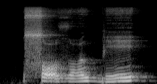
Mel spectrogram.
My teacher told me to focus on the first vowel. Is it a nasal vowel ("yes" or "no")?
no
